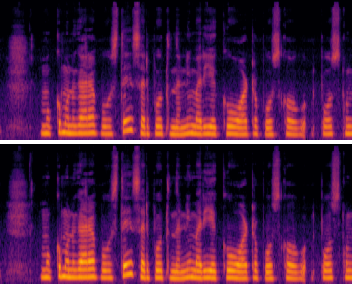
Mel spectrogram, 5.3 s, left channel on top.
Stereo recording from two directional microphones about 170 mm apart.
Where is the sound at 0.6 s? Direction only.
Centre (ahead or behind).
